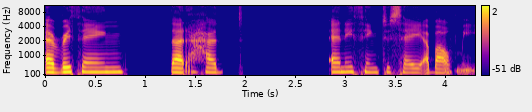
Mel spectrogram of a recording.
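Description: Recorded very cleanly against a silent background, a woman talks fairly slowly at medium pitch, the sound dry and close with no echo. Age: 20s. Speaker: singer-songwriter. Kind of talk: casual interview chat.

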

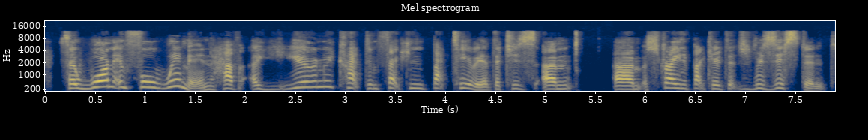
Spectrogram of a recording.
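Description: The pitch swings very widely in an English accent at a moderate pace. The sound is dry and close with no echo, over a quiet background. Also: woman, fairly high pitch for a woman. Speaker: podcast co-host. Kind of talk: casual chat.

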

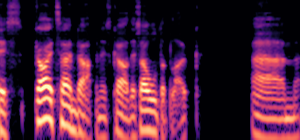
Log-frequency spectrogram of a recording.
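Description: A man with an unremarkable speaking voice and fairly low pitch talks at a moderate pace, the sound dry and close with no echo against a quiet background. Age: 30s. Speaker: podcast host, print shop owner. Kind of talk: casual chat.

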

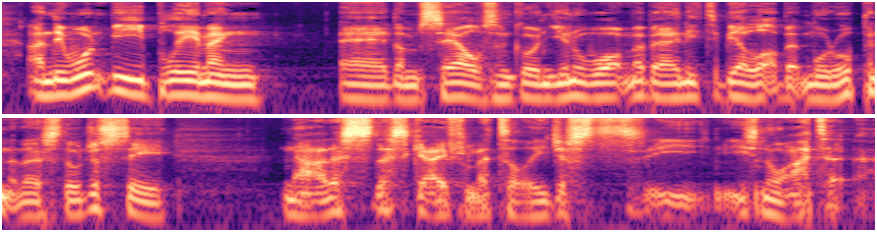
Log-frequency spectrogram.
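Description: Very fast in pace, a man speaks with ordinary pitch variation. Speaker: football pundit. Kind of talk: sports podcast discussion.

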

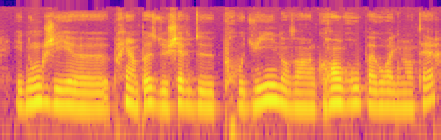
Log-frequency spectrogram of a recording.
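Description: A woman's dark, mellow, fairly low voice at a moderate pace with fairly even intonation, on a very clean recording with a silent background. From Paris region, France. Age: 20s. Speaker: bee conservation project manager. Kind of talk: interview testimony. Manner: hesitant, many fillers.

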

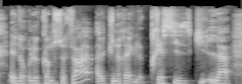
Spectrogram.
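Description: A man talks in an unremarkable speaking voice, keeping a moderate pace. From southern France, Montpellier area. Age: 50s. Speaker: local politician, mayor. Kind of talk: radio interview.

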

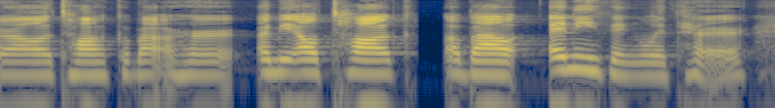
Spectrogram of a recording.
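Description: In a very clean recording with a silent background and a dry, close sound with no echo, a woman uses a normal speaking voice at medium pitch, with fairly even intonation and a moderate pace. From Florida, US South (Fort Lauderdale), later North Carolina. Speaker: podcast co-host, artist. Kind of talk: casual chat.

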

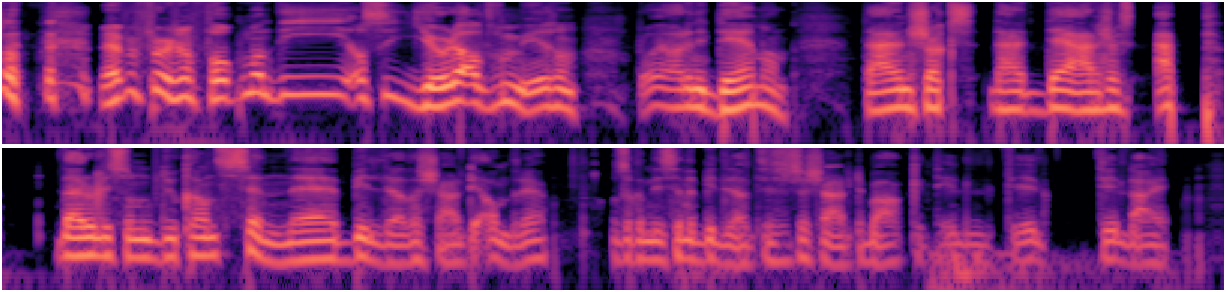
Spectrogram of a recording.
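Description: A man at a medium pitch, fairly quick and animated, with lively intonation, music in the background, and a dry, close sound with no echo. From Oslo, Norway. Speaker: podcast co-host. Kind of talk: casual chat.

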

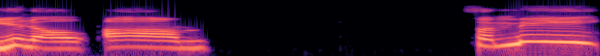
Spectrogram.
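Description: A man with a New York accent is recorded in a dry, close sound with no echo. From Brooklyn, New York. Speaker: rapper. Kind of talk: interview.

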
